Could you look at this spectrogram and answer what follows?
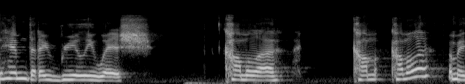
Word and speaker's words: Kamala: some things in him that I really wish kamla comma am I saying it right kamla yep okay we would show right now right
